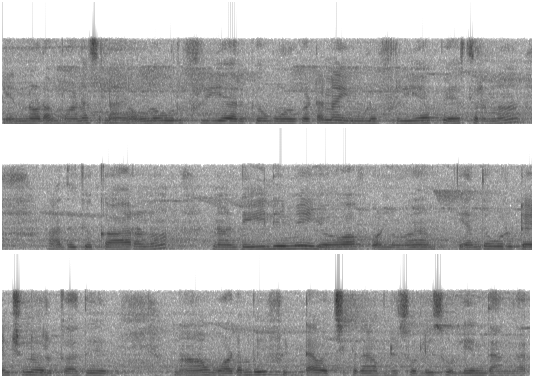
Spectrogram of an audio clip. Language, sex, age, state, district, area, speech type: Tamil, female, 30-45, Tamil Nadu, Cuddalore, rural, spontaneous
